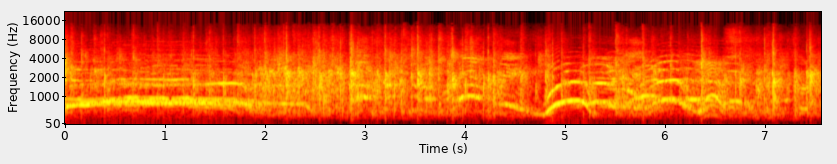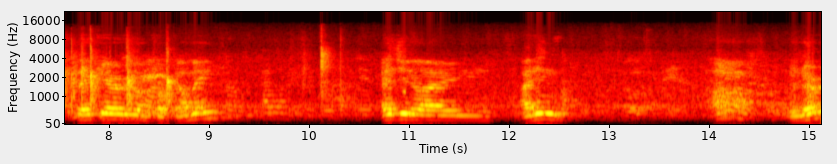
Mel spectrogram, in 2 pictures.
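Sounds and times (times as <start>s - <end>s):
cheering voices and swooping whoops: 0.0s - 7.0s
crowd clapping: 0.0s - 8.8s
speech: 7.8s - 9.2s, 10.7s - 12.7s.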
